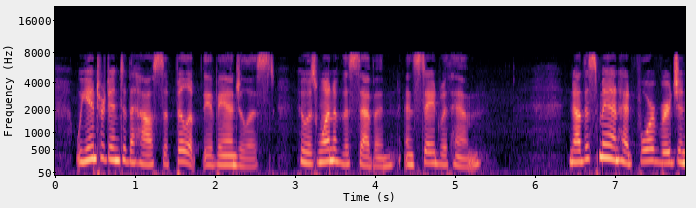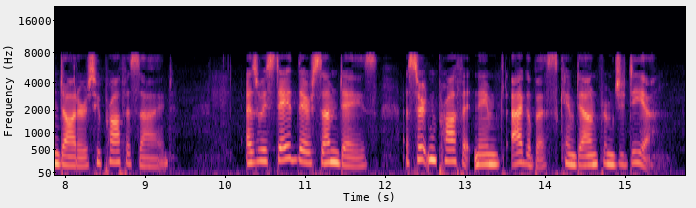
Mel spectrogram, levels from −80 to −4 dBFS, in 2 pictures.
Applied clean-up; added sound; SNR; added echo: none; none; none; none.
